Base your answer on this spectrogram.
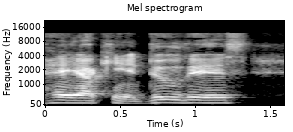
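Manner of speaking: put-on crying voice. Acting out an imagined person on Earth who gives up: imitating someone crying. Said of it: "crying, saying".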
